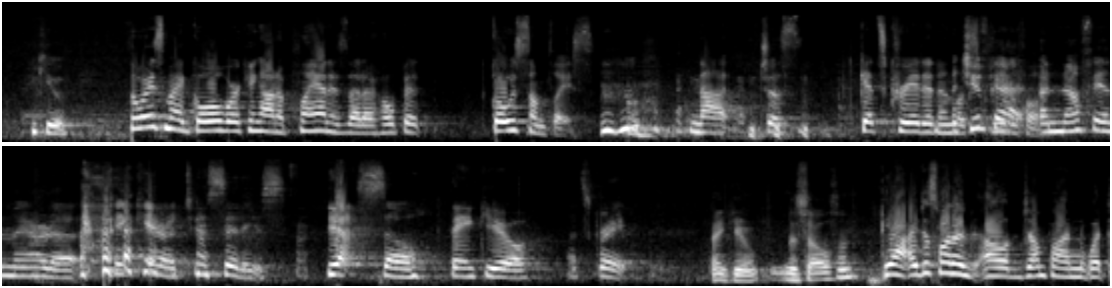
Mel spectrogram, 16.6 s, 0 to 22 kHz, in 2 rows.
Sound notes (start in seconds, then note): 4.7 crowd laughing; 8.8 chuckles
